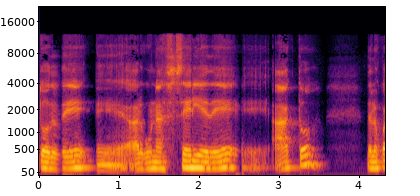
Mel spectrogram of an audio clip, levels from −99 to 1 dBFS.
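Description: No technical faults can be heard anywhere in this clip.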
